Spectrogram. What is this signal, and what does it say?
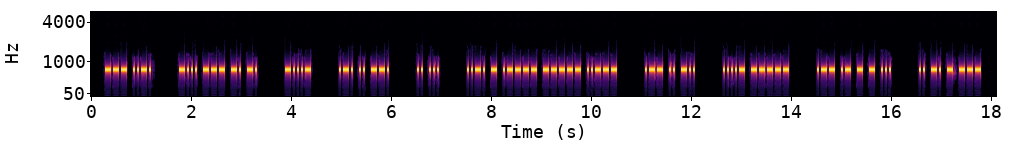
Morse code, heard as a keyed tone, about 30 wpm, 700 Hz. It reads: OF BONN <BT> RIG IS FT102 WID 40 WATTS INTO
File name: UK MASTER QSOs TRAINING / 30WPM / UK MASTER QSOs 0047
